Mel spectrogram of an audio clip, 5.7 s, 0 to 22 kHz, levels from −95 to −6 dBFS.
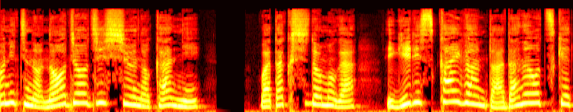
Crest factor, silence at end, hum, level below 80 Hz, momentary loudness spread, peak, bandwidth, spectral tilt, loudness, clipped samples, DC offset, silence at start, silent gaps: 14 dB; 0 s; none; -48 dBFS; 6 LU; 0 dBFS; 15.5 kHz; -3.5 dB/octave; -14 LUFS; under 0.1%; under 0.1%; 0 s; none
